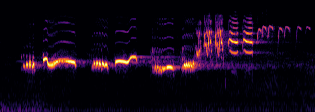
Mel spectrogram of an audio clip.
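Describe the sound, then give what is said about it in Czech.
A common blackbird sings a clear, fluting phrase of mellow whistled notes, rising into a higher, twittering flourish at the end. Fairly loud, with no other sounds. “A opravdu ti kosy jsou, jsou výborní, výborní zpěváci a často zpívají právě časně ráno, kdy ještě to není ani moc hluku a ani nespívají jiní ptáci, takže ten kos je potom slyšet opravdu.”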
